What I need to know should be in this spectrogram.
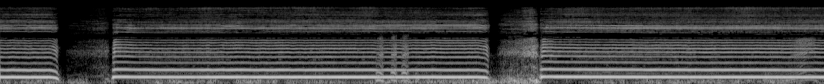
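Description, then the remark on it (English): A tornado siren holds a loud, steady, buzzy tone, briefly dropping and swooping back up twice before continuing its unbroken wail. “The very good tornado siren.”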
